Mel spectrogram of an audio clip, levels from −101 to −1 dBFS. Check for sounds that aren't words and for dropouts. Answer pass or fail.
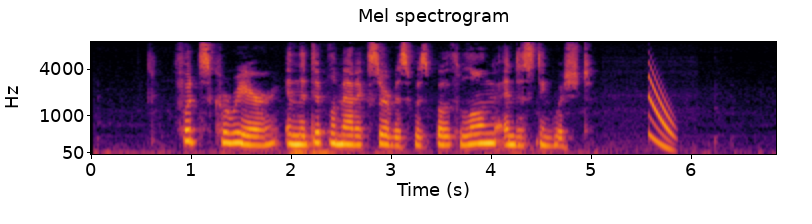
fail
